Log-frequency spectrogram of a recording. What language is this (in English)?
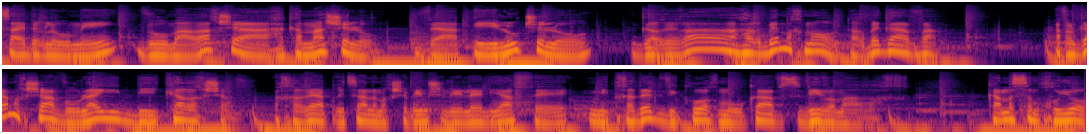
Hebrew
